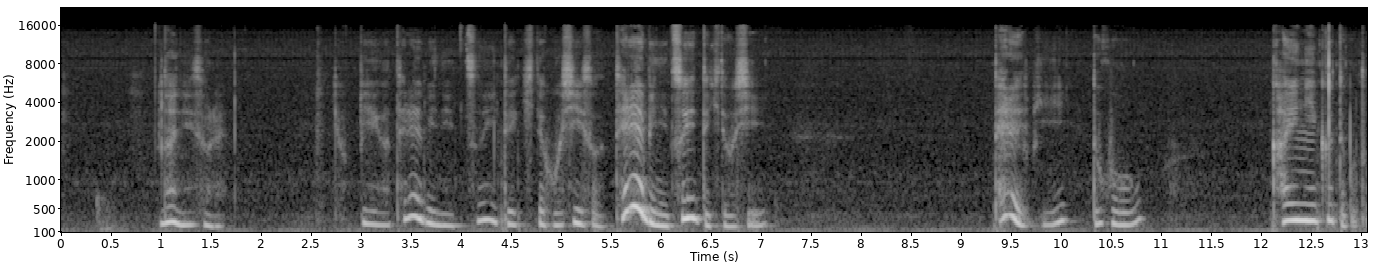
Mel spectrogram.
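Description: A young woman speaks softly and playfully, close to a phone's microphone.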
